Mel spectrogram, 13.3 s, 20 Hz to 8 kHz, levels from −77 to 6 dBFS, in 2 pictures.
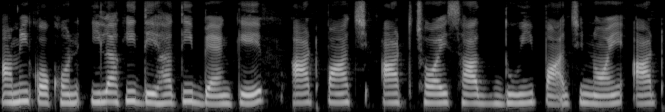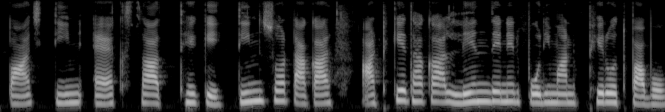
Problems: constant background noise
